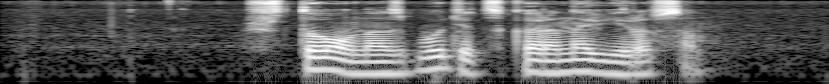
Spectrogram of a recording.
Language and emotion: Russian, neutral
